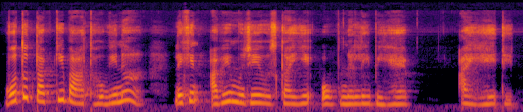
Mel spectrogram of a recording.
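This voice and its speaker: Storybook casting: a woman playing a shy, defensive young man, mellow tone. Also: a little high, fairly even intonation, measured pace, breathy edge. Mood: sulky. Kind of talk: storybook narration.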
